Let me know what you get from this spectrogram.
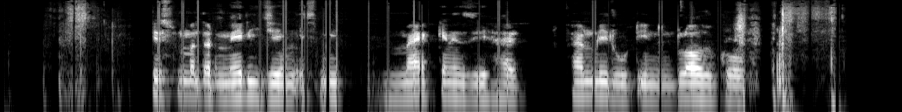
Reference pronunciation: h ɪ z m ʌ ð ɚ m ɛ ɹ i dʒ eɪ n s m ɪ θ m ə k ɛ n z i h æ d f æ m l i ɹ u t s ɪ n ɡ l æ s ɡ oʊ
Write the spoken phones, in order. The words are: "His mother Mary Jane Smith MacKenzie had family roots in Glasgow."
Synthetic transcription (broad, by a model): h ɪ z m ʌ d ɚ m ɛ ɹ i dʒ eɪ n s m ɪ t m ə k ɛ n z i h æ d f æ m l i ɹ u t ɪ n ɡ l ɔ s ɡ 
